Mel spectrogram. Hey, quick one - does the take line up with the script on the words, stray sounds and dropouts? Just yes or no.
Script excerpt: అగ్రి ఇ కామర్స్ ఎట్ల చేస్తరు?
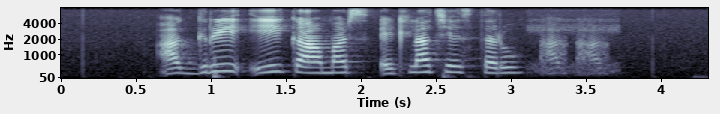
no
